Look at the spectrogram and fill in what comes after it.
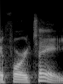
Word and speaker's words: forte: You're not supposed to pronounce the E at the end. I'm like, everybody I know in America pronounces the E. – It's not my forte, yeah.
